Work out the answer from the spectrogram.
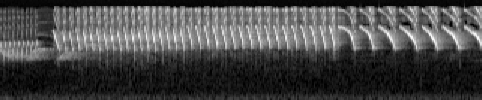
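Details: Canary lure song, loud and long, aimed at prompting other canaries to sing: a short low note, then an extended rapid metallic trill shifting into slower hooked whistles.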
